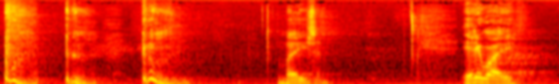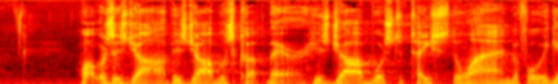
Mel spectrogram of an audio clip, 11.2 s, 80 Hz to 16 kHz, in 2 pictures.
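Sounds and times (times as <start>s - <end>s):
person clearing throat: 0.0s - 2.0s
speech: 0.7s - 2.0s, 2.8s - 3.4s, 4.6s - 5.3s, 6.4s - 11.1s.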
